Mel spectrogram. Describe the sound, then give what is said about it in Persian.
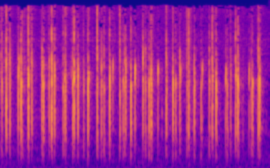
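A group applauds members of the tourism working group of the Chahardangeh region of Sari, many hands clapping in a dense, rapid, uneven patter that stays at a steady, fairly loud level throughout, with no voices heard. “عزیزان خودتون رو یه تشویق بفرمایید.”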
